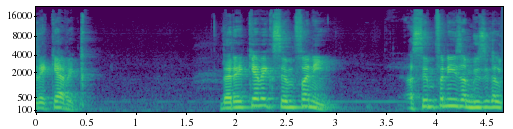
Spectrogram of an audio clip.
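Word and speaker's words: Reykjavík: It is written with a lot of K's and J's and V's, but the pronunciation is Reykjavik.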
